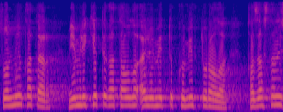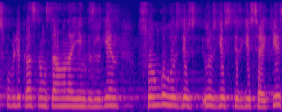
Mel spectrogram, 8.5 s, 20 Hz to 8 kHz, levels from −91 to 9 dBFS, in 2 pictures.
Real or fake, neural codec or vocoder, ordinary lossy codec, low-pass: real; none; none; 7.2 kHz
